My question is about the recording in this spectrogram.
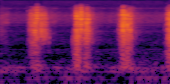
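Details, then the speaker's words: ACME Condor nitro RC car rear end being refurbished, turned by hand: four crunchy gritty bursts, about twice a second; differential turns fairly freely but is empty, dry gears meshing with no oil. "I mean, it is fairly free, but it is empty."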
